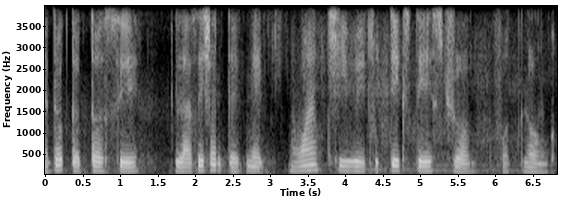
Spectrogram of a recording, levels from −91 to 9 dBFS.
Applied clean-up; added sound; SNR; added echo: neural separator model SepFormer DNS4.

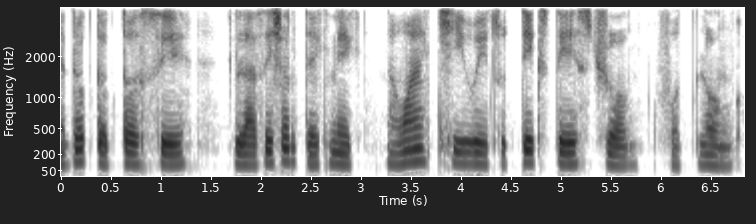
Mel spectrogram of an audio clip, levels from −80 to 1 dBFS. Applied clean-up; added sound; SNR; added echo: none; none; none; none.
